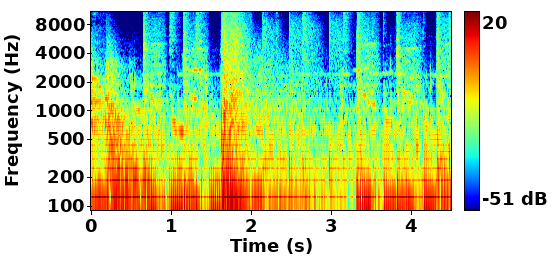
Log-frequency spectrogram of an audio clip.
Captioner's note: tank fires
